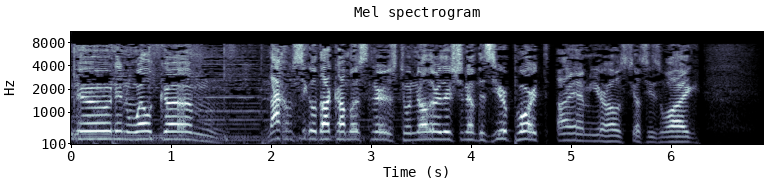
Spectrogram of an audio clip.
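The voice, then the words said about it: Hoarse, partly lost voice. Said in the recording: “As you can hear, my voice is still a little bit gone.”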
